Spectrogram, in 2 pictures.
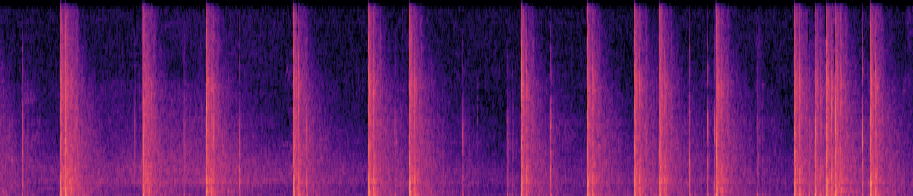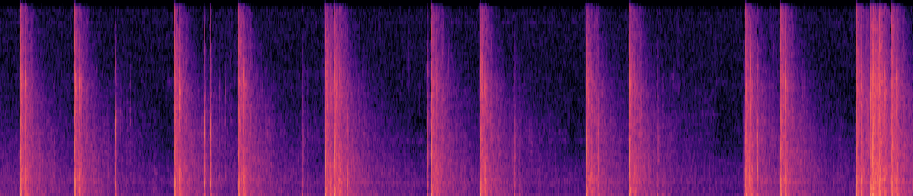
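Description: Professional display firework shells bursting: sharp bangs about one a second, each trailing off in an echoing tail, with quick runs of bangs near the middle and just before the end.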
